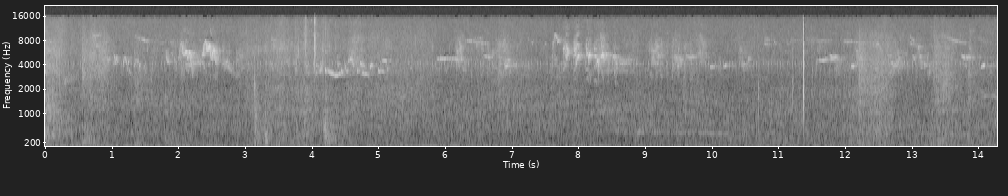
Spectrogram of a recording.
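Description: Faint outdoor ambience with scattered short, high bird chirps and a low steady hum. A few sharp clicks break in, the loudest about eleven seconds in.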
